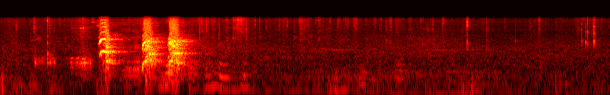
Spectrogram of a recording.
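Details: Siberian Husky puppies giving a few short, broadband yelping barks in a quick cluster around the middle, with faint scuffling and quiet background before and after.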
